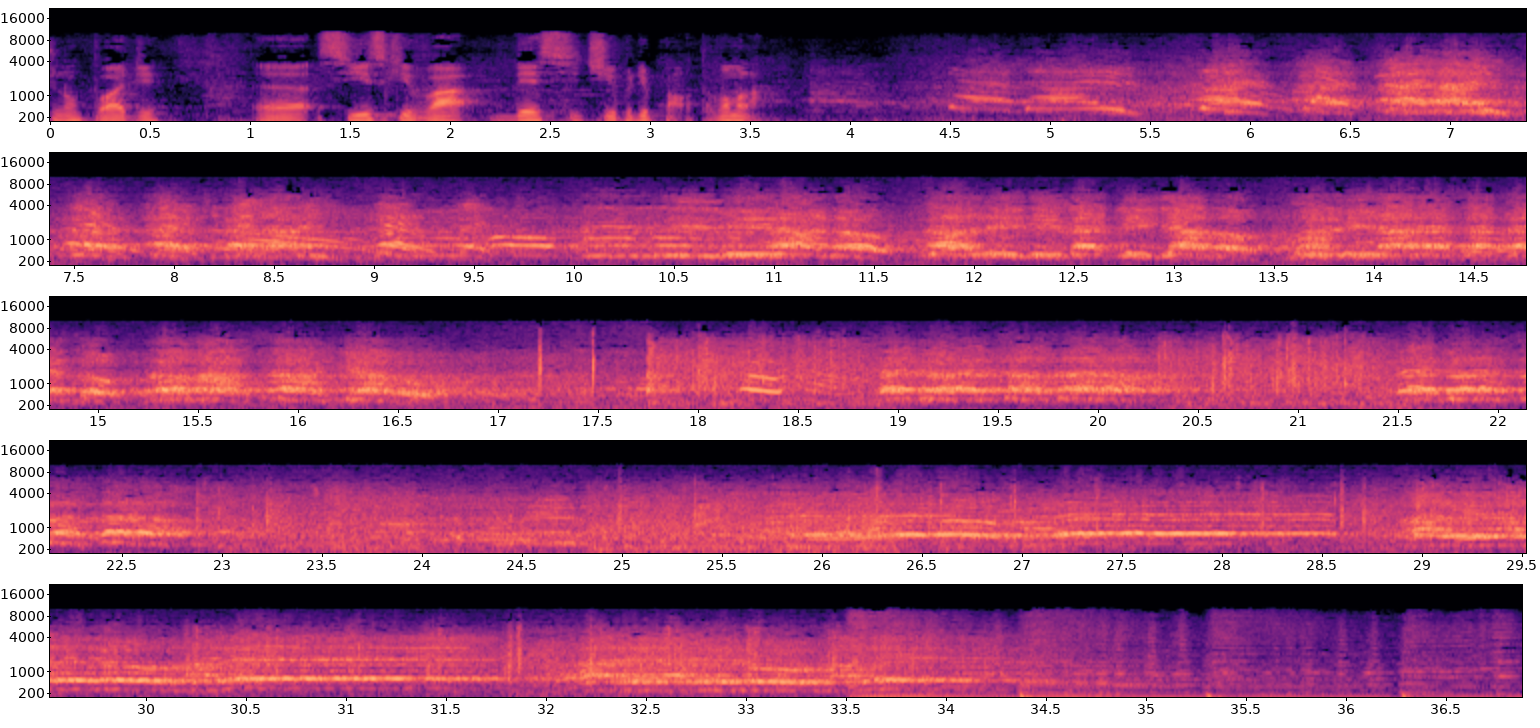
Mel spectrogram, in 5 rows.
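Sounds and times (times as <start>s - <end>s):
speech: 0.0s - 3.7s
stadium crowd of football supporters chanting in unison: 3.8s - 17.2s, 18.1s - 23.2s, 23.8s - 34.7s.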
